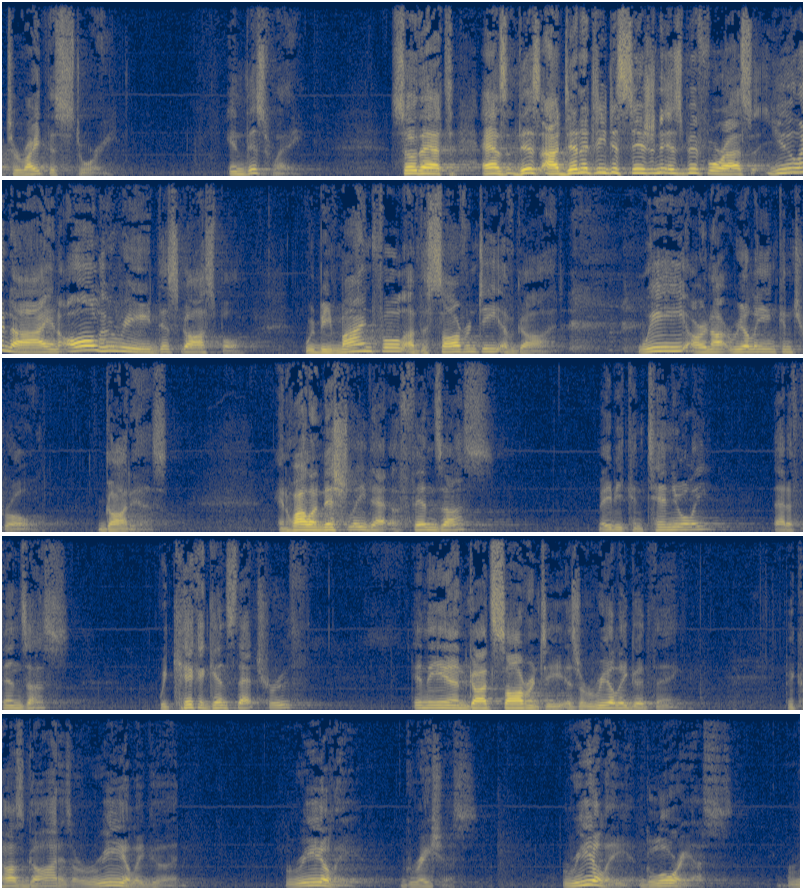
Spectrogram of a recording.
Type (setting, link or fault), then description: setting, large echoing room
